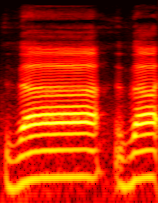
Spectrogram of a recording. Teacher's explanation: শুধুমাত্র জিব্বার আগা উপরে দাঁতে লাগাবেন এবং পাতলা করে উচ্চারণ করবেন।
